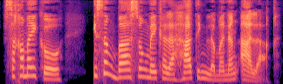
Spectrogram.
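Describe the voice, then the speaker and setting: A woman narrating as a guilt-ridden, secretly longing mother in a scripted audio drama, with a measured, confessional delivery. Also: mid-range voice, big pitch swings, fairly bright tone, no echo, clean studio sound. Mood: longing, resolved.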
